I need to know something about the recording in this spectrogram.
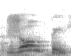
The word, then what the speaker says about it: жёлтый: But there are letters in Russian language which always under stress, and this is letter yo. So if you see this letter, you can be sure that the stress is on this letter.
